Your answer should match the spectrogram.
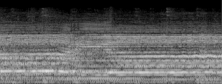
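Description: A song with a choir singing long held notes over musical backing.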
